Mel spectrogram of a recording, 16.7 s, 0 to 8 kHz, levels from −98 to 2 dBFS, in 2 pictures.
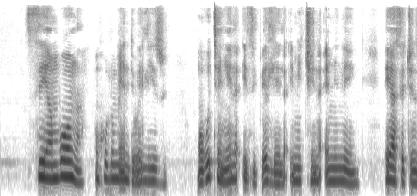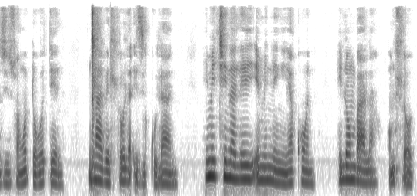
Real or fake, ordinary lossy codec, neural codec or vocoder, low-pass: fake; AAC, 32 kbps; codec, 24 kHz, 3.1 kbps, DualCodec; 7.2 kHz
